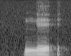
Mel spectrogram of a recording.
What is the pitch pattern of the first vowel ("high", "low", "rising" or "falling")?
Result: low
